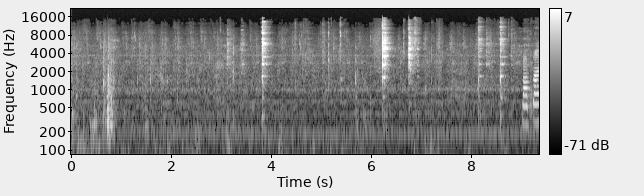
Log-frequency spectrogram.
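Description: A metal spoon scraping and clinking against a plate and a stainless steel tray during a meal, with a few sharp clinks scattered through, over a steady low hum.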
